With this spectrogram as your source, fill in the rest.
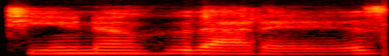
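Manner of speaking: hushed whisper. Retelling store workers asking about a celebrity nearby, whispering. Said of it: "whispering like".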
